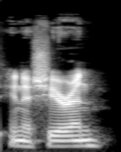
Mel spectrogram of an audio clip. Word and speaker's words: Inisherin: And my top one was Banshees of, apparently it's pronounced Inisherin.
